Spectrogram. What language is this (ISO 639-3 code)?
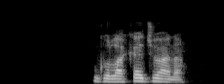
ckb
